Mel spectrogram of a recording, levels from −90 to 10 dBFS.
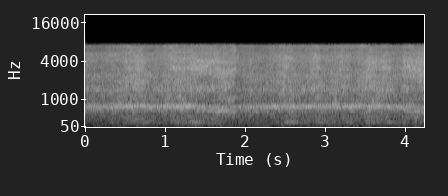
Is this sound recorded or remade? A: remade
